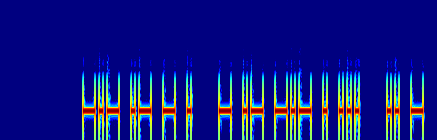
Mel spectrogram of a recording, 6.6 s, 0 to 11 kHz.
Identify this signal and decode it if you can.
Morse code, heard as a keyed tone, about 20 wpm, 700 Hz. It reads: KATE TAKES IT
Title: Easy Phrases 20wpm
